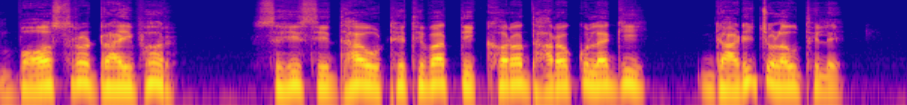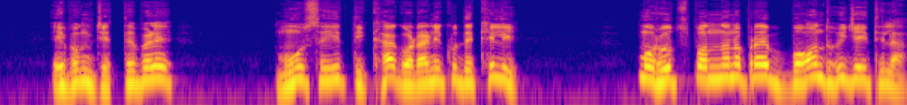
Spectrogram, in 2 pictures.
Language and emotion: Odia, fearful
